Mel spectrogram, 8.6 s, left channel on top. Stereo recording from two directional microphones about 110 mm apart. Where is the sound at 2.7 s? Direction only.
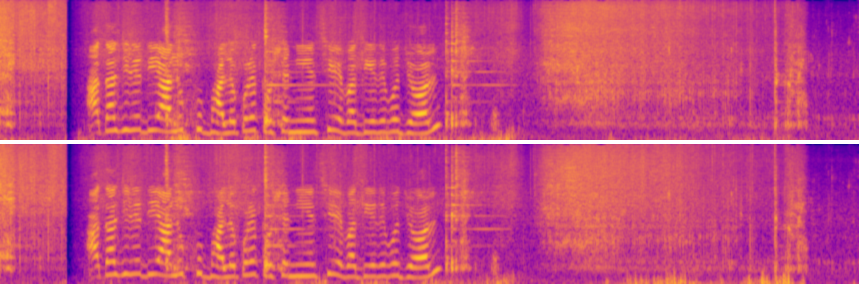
5° right (ahead or behind).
